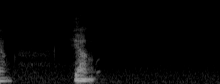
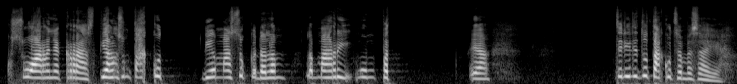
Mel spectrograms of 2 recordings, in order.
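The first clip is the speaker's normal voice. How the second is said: high, loud preacher's retelling; full-force preaching; 10 semitones higher, 7 dB louder than usual. Acted. Pastor telling the church about his daughter, preaching loudly. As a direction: preach the story out to the congregation.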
